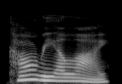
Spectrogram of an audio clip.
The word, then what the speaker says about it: Կարելի: Rhythm. Ka-ri-li, then add the question.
